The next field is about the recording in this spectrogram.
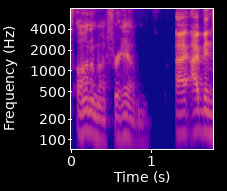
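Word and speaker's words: Ænima: how maynard says it he's the writer it's onoma for him i've been saying anema before so anima in 1996 uh is it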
